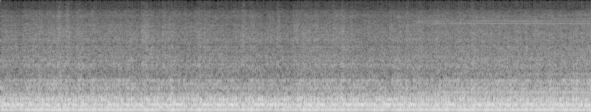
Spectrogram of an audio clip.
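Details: Idle after replacing spark plugs, ignition wires and coils, cleaning the MAF sensor and replacing leaking cat-back exhaust gaskets; steady, even idle with a smooth low rumble and no misses, ticks or exhaust puffing, sounds healthy.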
